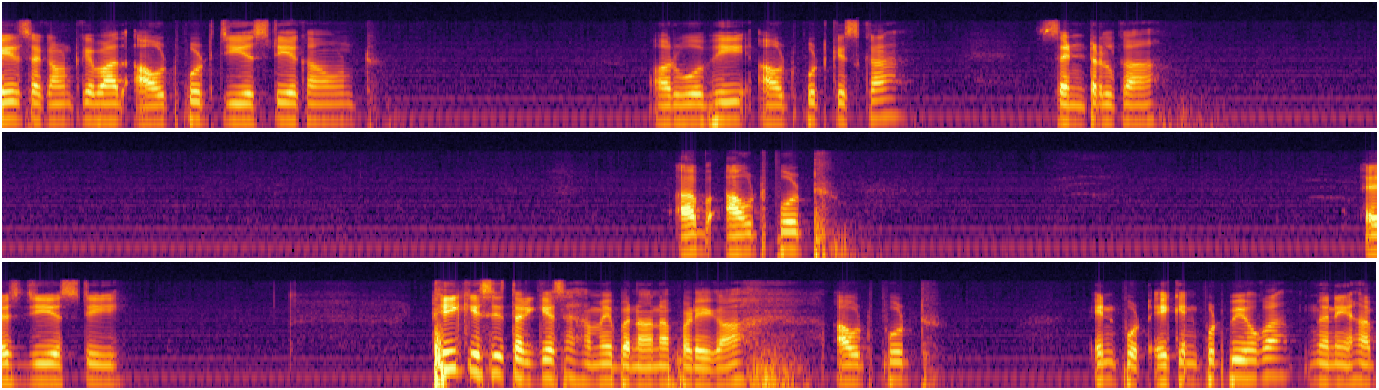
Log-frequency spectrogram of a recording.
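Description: A man speaks calmly in bursts, close through a microphone.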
